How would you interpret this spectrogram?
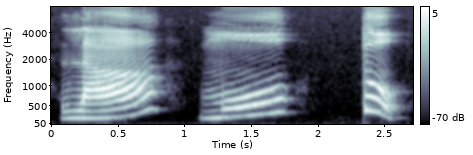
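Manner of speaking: LA MOTO very slowly, long gaps between la, mo, to; syllable by syllable. Shown as a demonstration. Teacher repeats for pupils, very slowly syllable by syllable. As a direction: stretch each beat of "La moto". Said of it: "donc on va répéter".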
